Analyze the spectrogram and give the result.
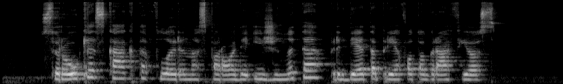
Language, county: Lithuanian, Vilnius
